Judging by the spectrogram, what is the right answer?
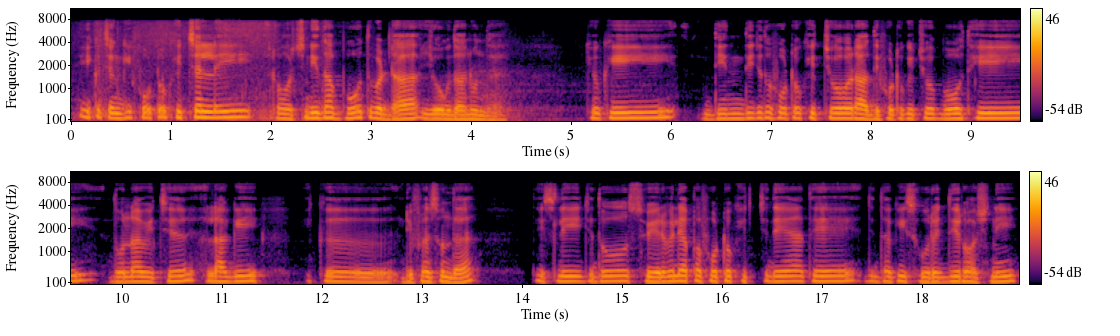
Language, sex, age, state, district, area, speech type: Punjabi, male, 30-45, Punjab, Jalandhar, urban, spontaneous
